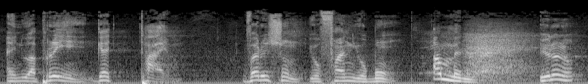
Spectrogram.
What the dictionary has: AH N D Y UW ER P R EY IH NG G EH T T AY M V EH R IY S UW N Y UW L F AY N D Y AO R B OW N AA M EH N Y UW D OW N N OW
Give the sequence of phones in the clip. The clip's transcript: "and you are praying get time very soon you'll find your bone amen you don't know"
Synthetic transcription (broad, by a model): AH N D Y UW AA P R EY IH NG G EH T T AY M V EH R IY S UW N Y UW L F AY N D Y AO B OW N AA M EH N Y UW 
